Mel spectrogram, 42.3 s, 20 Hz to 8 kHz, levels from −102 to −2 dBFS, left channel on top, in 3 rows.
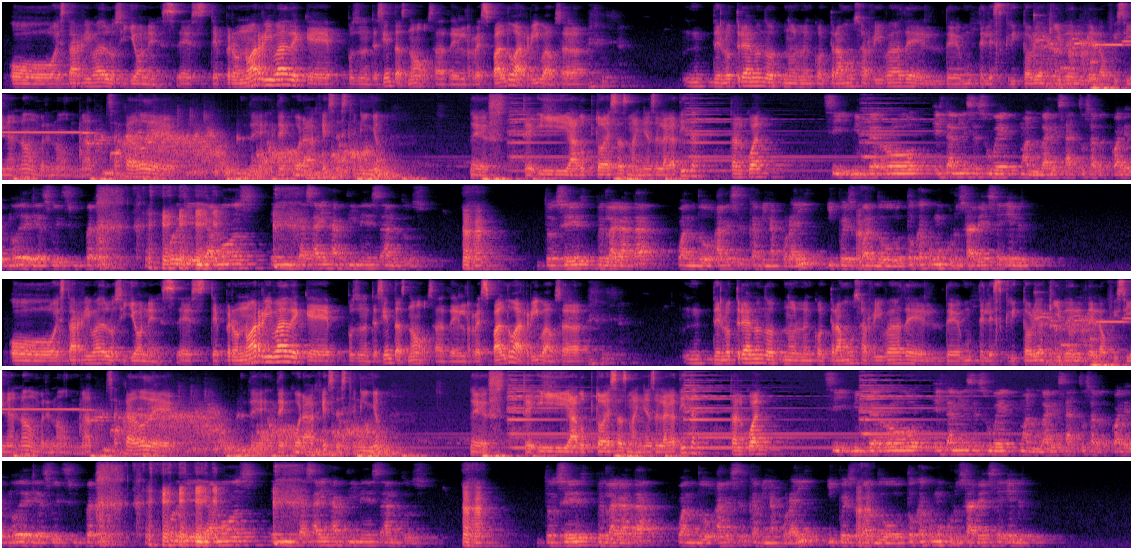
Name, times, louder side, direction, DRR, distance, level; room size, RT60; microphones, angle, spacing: voice 1, 0.1-7.4 8.5-16.3 17.1-18.9 20.0-22.8 23.2-23.6 29.4-30.9 31.6-32.0 34.0-34.3 38.9-39.1, right 2 dB, 15° right, 8 dB, 0.4 m, -31 dB
sound 1, 12.9-19.0, left 2 dB, 60° left, 2.7 m, -35 dB
sound 2, 13.6-13.8 14.2-14.4 15.2-15.5 15.9-16.0 16.9-17.1 17.5-17.6 18.5-18.7 19.1-19.2 20.1-20.4 20.7-20.8 21.7-22.0 22.4-22.5, equal, 45° right, 1.2 m, -32 dB
sound 3, 18.4-27.5, right 7 dB, 85° right, 0.7 m, -41 dB
voice 2, 24.4-29.5 30.3-33.5 35.0-36.3 36.7-41.0, equal, 10° left, -1 dB, 1.3 m, -32 dB
5.5 x 4.9 x 4.7 m, 0.82 s
head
